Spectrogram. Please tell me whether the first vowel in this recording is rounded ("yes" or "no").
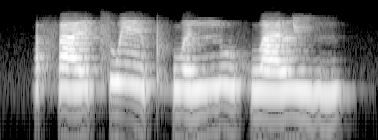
no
